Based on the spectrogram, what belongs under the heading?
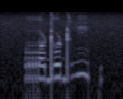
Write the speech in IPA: rɔɖo ɖʱip

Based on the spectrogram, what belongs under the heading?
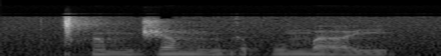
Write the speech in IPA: ǀʰə̃˧md͡ʒɜ˥˧m ŋɡɘ˨˥pu˥m ɜ˧j

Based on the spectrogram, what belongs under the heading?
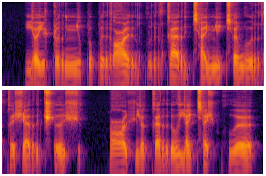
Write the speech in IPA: jœjəʈorɲə pəpərʕœr kʷərkar cʰaɲacʰœwor kaʃart͡ʃʼəʃ | ʕoʃjœkarɾo jacʰaʃkʷʰœ

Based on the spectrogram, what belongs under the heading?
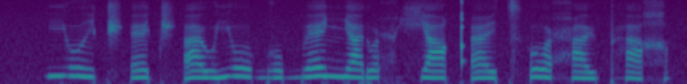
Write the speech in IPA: jʊi̯t͡ʃʼɛt͡ʃʼau̯ joɡo bɛɲaɾuħ çaqʼei̯ t͡sʼoħay̯pʰaχ

